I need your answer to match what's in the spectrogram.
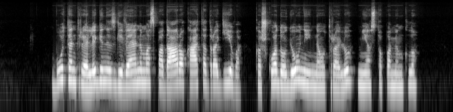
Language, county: Lithuanian, Telšiai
